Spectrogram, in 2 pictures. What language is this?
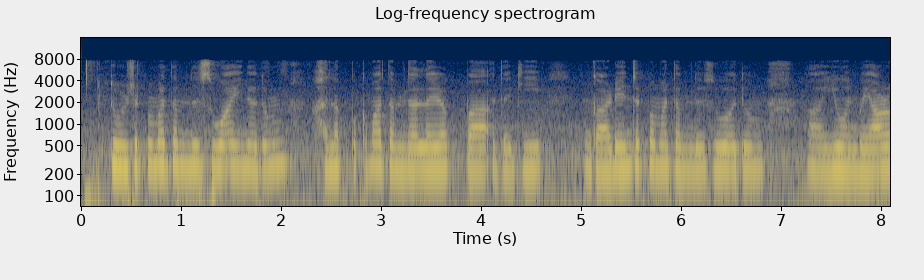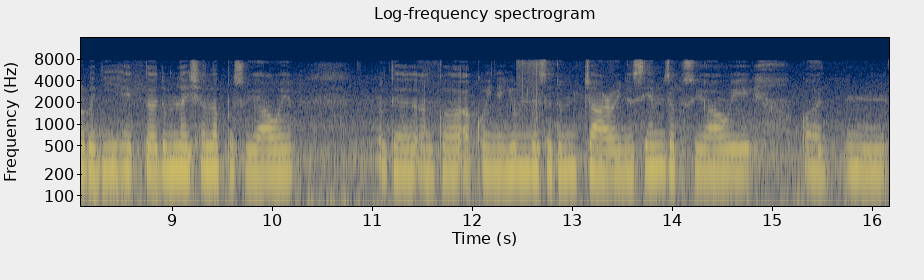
Manipuri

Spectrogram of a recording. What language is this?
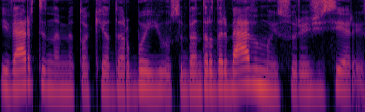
Lithuanian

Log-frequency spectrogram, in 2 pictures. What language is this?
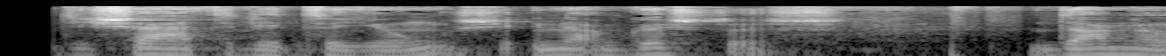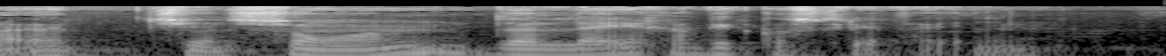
Western Frisian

